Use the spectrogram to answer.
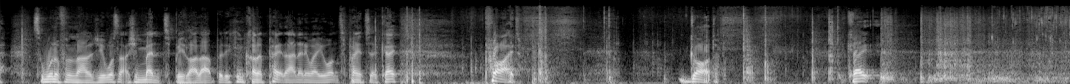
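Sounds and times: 
speech: 0:00.0 - 0:05.5, 0:06.8 - 0:07.5, 0:08.5 - 0:08.9
steady stream of water pouring: 0:09.4 - 0:10.6.

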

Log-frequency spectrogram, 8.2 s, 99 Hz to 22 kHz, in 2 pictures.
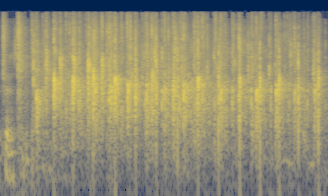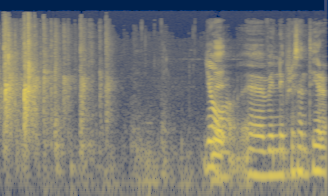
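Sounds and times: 
speech: 0:00.0 - 0:00.8, 0:06.7 - 0:08.2
audience applause welcoming a women's theatre group: 0:00.0 - 0:05.7.

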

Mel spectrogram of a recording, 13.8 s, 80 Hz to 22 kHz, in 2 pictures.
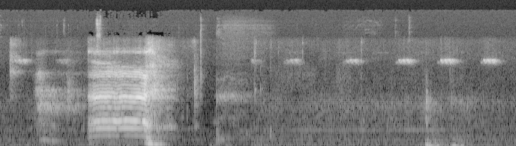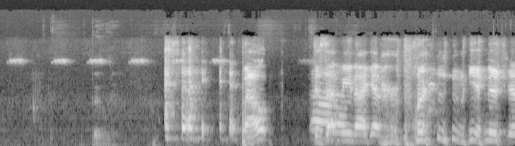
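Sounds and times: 
cricket chirping: 0:00.0 - 0:02.3, 0:02.9 - 0:13.7
speech: 0:01.2 - 0:02.2, 0:11.1 - 0:13.7
laughter: 0:01.3 - 0:02.4, 0:09.1 - 0:10.4, 0:11.1 - 0:13.7.

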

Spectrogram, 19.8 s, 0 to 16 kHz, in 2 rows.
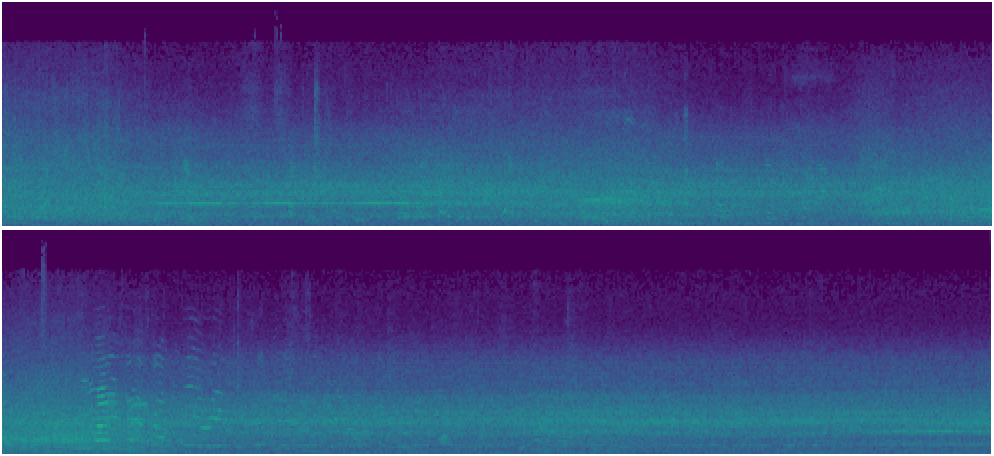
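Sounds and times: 
cars passing on a busy city avenue: 0:00.0 - 0:19.7
faint voices: 0:00.0 - 0:19.7.

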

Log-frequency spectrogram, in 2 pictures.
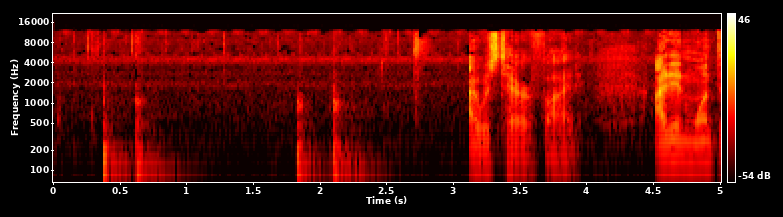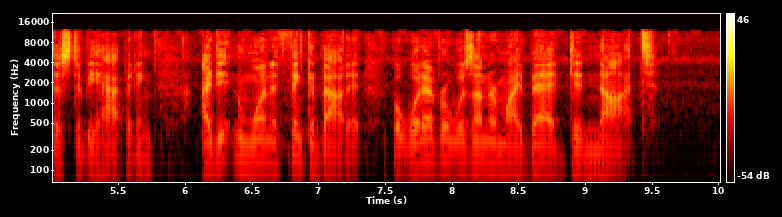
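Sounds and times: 
dull hollow knocks on a wooden headboard: 0:00.4 - 0:00.9, 0:01.8 - 0:02.4
speech: 0:03.1 - 0:09.6.

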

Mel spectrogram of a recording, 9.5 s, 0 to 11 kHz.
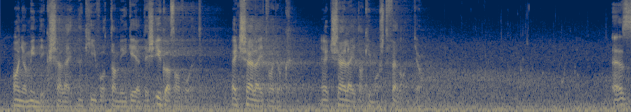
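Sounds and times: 
speech: 0:00.2 - 0:06.5, 0:09.2 - 0:09.4
small stream of water trickling through a dried-out riverbed: 0:05.7 - 0:09.4.

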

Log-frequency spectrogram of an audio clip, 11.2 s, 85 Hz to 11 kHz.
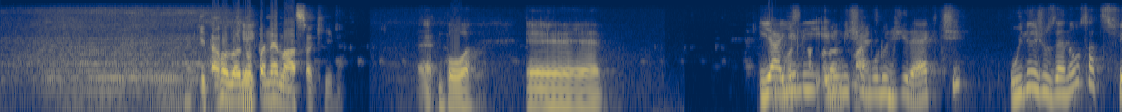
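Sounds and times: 
motorcycle engine passing by outside: 0:00.0 - 0:02.4
speech: 0:02.0 - 0:03.5, 0:04.2 - 0:06.1, 0:07.6 - 0:11.2.

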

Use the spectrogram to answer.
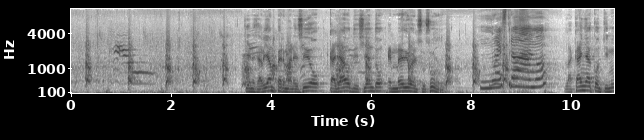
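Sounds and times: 
dog barking: 0:00.3 - 0:00.5, 0:01.1 - 0:06.1, 0:06.7 - 0:08.9
cat meowing: 0:00.7 - 0:01.8, 0:03.4 - 0:03.9, 0:05.2 - 0:06.2
speech: 0:03.5 - 0:07.6, 0:08.2 - 0:10.8.

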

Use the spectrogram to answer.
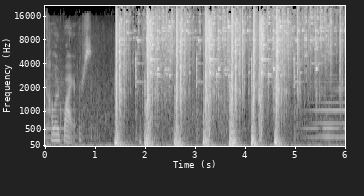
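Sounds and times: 
speech: 0:00.1 - 0:01.0
glass lens shards tinkling and ringing: 0:01.4 - 0:06.0
glass lenses crushed underfoot on the East River bank: 0:01.4 - 0:06.0.

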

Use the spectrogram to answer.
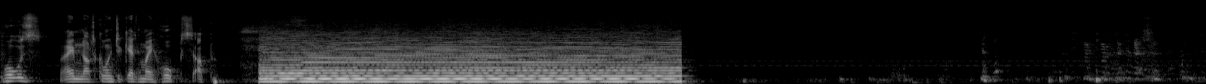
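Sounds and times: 
speech: 0:00.0 - 0:04.5
deep ship's horn blasting as vessel docks in Irish waters: 0:02.6 - 0:07.0.

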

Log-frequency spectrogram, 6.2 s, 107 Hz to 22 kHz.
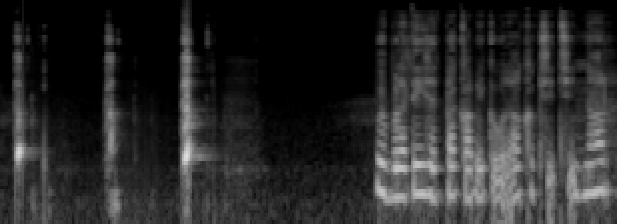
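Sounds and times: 
person demonstrating hiccups: 0:00.1 - 0:00.4, 0:01.0 - 0:02.2
speech: 0:03.8 - 0:06.1.

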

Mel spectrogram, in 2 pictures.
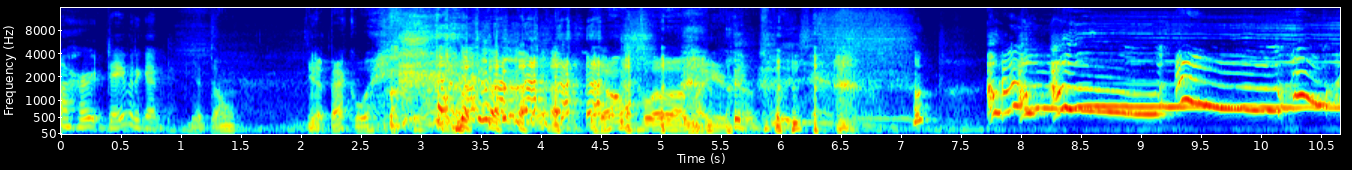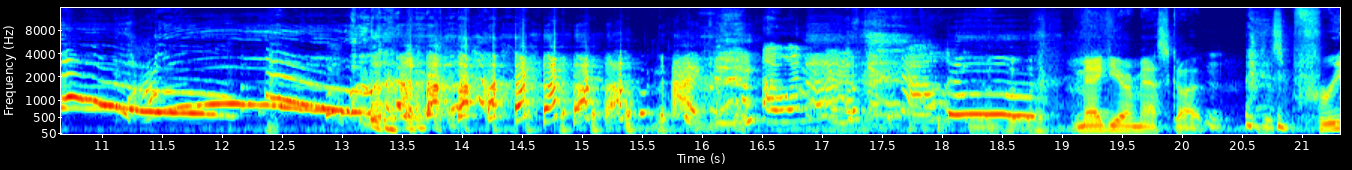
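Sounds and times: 
speech: 0:00.0 - 0:07.3, 0:19.2 - 0:21.3
people laughing: 0:02.6 - 0:21.2
people chattering: 0:02.6 - 0:21.3
people howling: 0:02.8 - 0:06.7, 0:07.7 - 0:19.1.

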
